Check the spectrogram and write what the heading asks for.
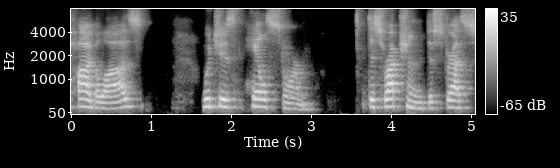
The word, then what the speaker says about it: Hagalaz: And then the meaning behind it is, it's apparently pronounced Hagalaz, which is hailstorm, disruption, distress, storm, setback, hidden blessings, unexpected.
